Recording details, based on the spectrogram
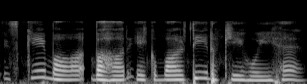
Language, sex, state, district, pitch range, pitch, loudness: Hindi, female, Himachal Pradesh, Shimla, 210-230 Hz, 215 Hz, -19 LUFS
